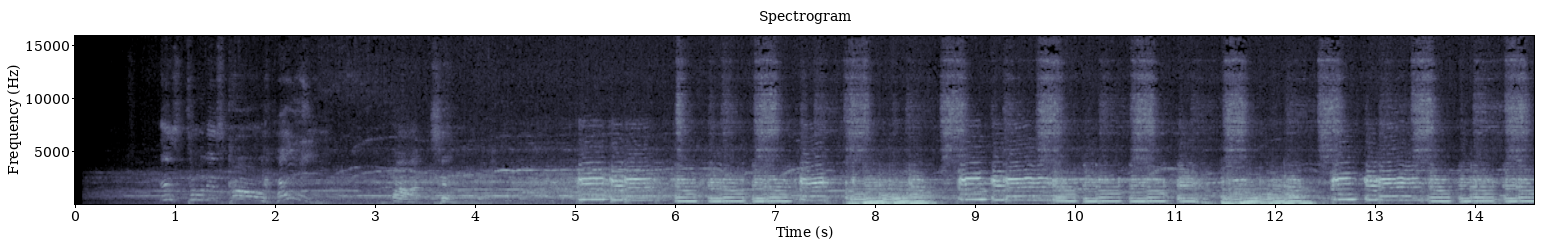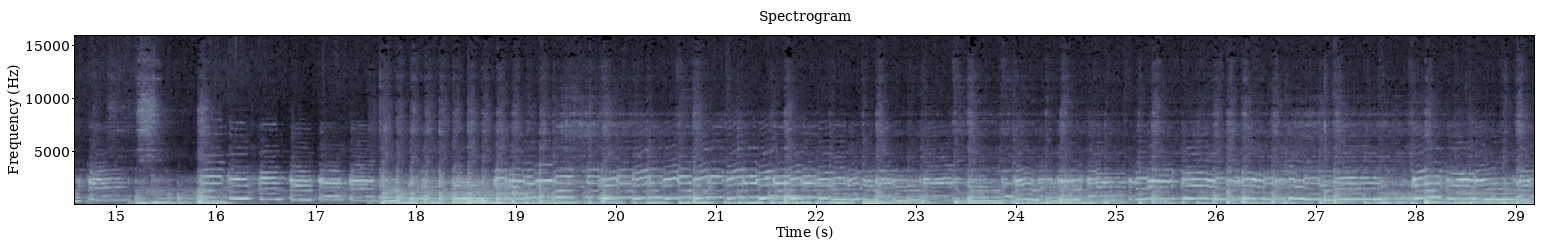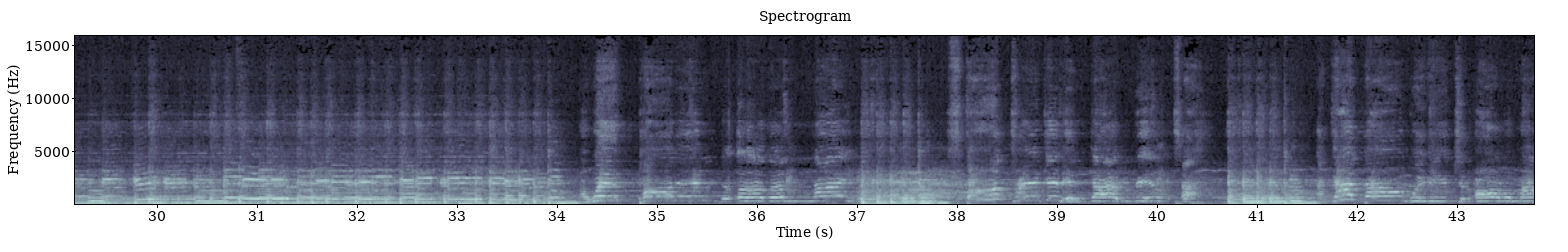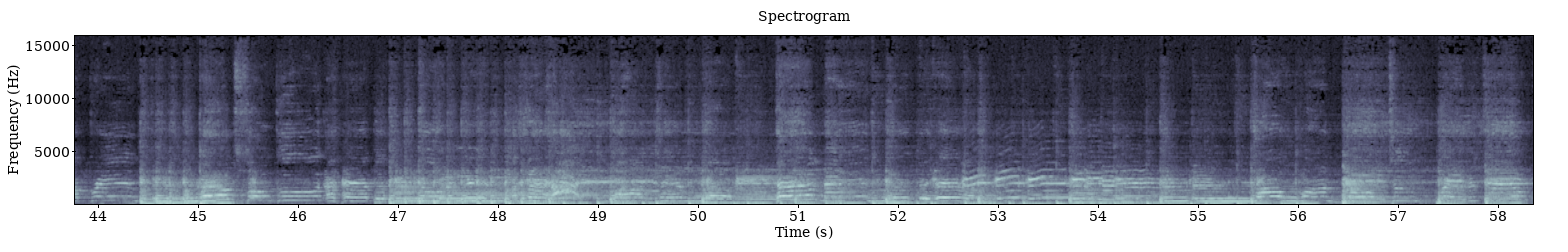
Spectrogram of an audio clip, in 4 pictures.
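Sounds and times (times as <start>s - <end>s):
blues music: 0.2s - 58.3s.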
